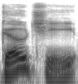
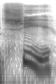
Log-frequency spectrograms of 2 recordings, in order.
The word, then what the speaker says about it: Chi: on our list okay this one's called GOI or just Chi actually Chi like the Greek letter yep that's the one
